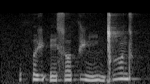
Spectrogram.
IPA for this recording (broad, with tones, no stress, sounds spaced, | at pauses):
θ ɔ˧ ʒ ʔ e˩˧˩ s ɔ˧ θ ʒ ĩː˩˧˩ ɡ͡ǀ ɔ̃˥ d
